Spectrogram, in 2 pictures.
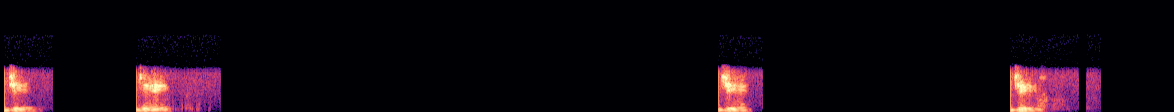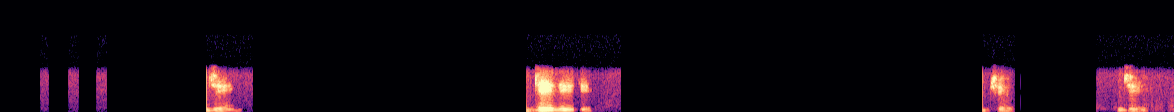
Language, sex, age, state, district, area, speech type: Urdu, male, 30-45, Delhi, New Delhi, urban, conversation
